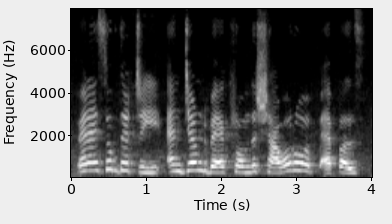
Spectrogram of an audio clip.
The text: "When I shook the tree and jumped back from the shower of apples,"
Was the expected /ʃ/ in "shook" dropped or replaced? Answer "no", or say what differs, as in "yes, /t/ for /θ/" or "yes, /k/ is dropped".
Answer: yes, /s/ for /ʃ/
